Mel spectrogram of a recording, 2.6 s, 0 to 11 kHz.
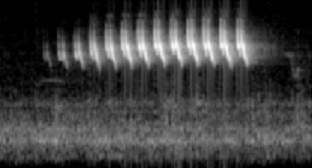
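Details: Grace's warbler singing on 28 May 2019 in mature pinyon-juniper forest, Pinenut Mountains, Nevada, far north of its usual breeding range: a quick, even trill of about a dozen high chipped notes, accelerating slightly and louder, over faint hum.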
